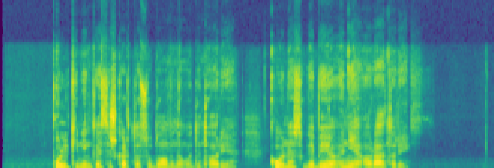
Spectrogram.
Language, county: Lithuanian, Panevėžys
